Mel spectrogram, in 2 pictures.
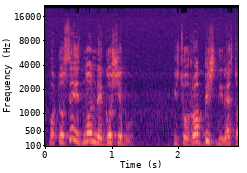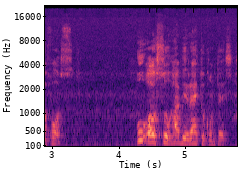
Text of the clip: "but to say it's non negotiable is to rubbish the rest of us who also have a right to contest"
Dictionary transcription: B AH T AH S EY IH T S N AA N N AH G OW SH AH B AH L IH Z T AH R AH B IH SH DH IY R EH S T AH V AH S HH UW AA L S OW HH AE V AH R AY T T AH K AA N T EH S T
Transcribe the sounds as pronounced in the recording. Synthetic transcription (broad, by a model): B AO T AH S EY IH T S N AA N N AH G OW SH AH B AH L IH S T AH R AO B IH SH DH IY R EH S T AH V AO S HH UW AA L S OW HH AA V AH R AY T T AH K AA N T EH S T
